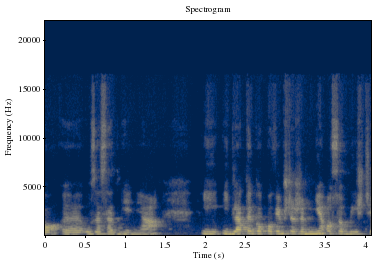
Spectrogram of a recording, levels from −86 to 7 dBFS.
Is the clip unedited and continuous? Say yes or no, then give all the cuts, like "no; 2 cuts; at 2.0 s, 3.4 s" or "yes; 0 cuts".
yes; 0 cuts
